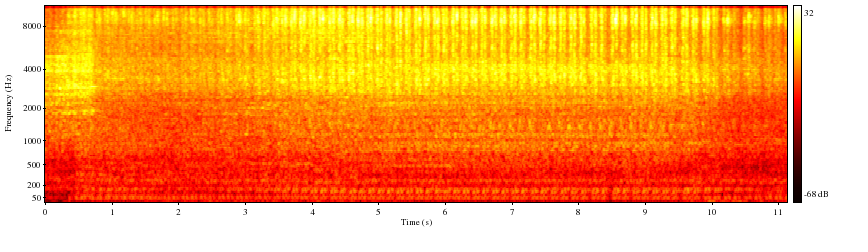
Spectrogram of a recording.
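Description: Twin-turbo LS V8 starting up and settling into a loud, rhythmic idle with an even, pulsing beat that holds steady throughout, close by and with no voices.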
